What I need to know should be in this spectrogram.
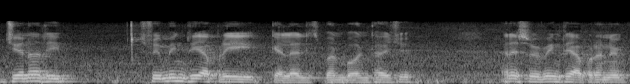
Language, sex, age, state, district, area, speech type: Gujarati, male, 18-30, Gujarat, Aravalli, rural, spontaneous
